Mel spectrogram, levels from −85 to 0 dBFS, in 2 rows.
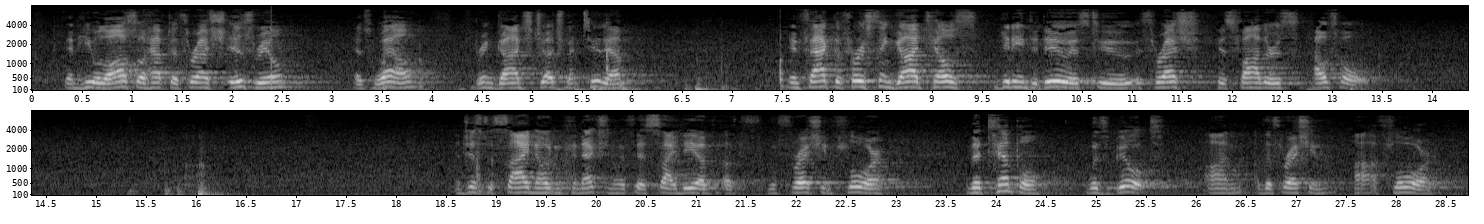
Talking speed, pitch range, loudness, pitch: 115 wpm, 155-185 Hz, -28 LUFS, 175 Hz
